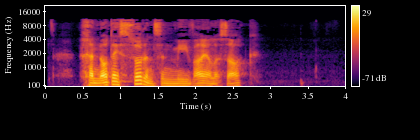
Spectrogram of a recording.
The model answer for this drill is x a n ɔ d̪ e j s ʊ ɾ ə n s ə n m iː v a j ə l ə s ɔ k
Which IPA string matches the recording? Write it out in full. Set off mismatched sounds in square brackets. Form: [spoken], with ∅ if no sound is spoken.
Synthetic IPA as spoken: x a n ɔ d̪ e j s ʊ ɾ ə n s ə n m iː v a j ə l ə s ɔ k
